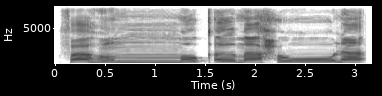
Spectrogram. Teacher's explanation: تو پورے قرآن پاک میں اگر کسی بھی لفظ میں آپ دیکھیں کہ میم ساکن ہو، میم ساکن کے بعد دوسری میم ہو تو وہاں پر غنہ کر کے ہی پڑھیں گے۔ اسی طرح یہاں پر دیکھیے گا یہ ہے میم کے اوپر جزم ہے، جب میم کے اوپر جزم ہے تو یہ میم ساکن ہے۔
